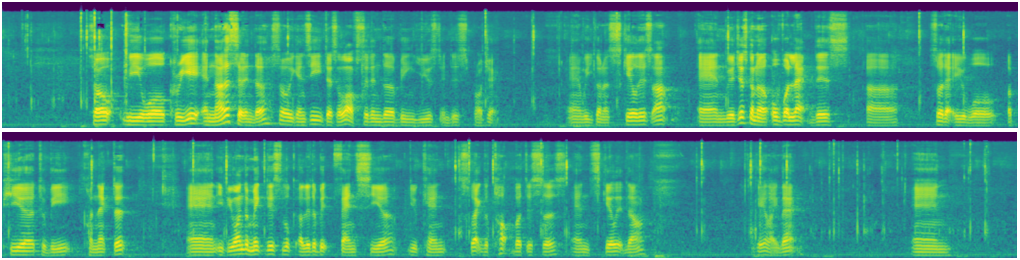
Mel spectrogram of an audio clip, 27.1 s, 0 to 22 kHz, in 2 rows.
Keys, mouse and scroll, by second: 0.0 click, 0.4 scroll up 1, 1.1 click, 1.5-4.2 shift+right drag, 4.8-6.0 typing, 6.4 click, 7.4 typing, 8.2 click, 11.2 w, 12.2-15.2 drag, 16.1 alt+click, 17.1-19.7 right drag, 19.8 alt+click, 21.9 alt+e, 22.9 click, 23.7 alt+click, 24.4 scroll up 1, 24.6 alt+middle click, 25.2-25.7 scroll up 1, 25.8 scroll down 1, 26.1 scroll up 1, 26.5 alt+middle click.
